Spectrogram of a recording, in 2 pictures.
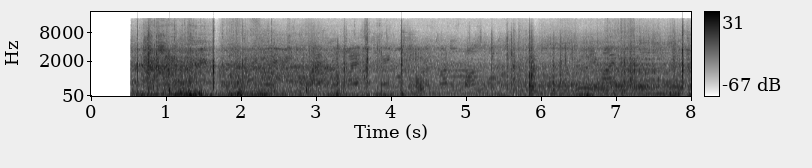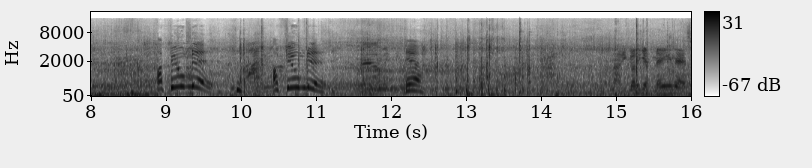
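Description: Stunt scooter wheels rolling over skatepark concrete, with repeated clacks and knocks from the decks hitting the ground.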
